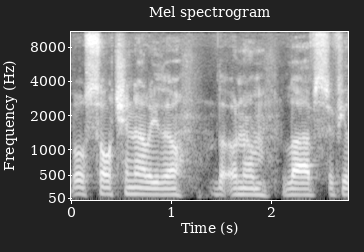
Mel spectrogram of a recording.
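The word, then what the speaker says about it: LAVS: unum Unum Laos l-a-v-s but pronounced loves allows I discovered this melt my heart yes that's right too expensive though silly price I highly recommend that Philippe or sochinelli though the Unum loves if you like incense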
